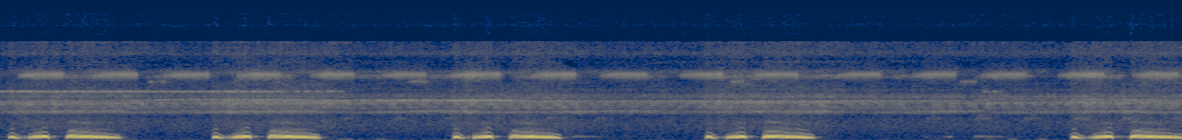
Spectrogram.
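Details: Spotted dove decoy calling steadily in the afternoon to draw wild birds down to the ground. Five phrases repeat about every two and a half seconds, each two brief hoots and a prolonged mellow coo. The background is quiet.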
